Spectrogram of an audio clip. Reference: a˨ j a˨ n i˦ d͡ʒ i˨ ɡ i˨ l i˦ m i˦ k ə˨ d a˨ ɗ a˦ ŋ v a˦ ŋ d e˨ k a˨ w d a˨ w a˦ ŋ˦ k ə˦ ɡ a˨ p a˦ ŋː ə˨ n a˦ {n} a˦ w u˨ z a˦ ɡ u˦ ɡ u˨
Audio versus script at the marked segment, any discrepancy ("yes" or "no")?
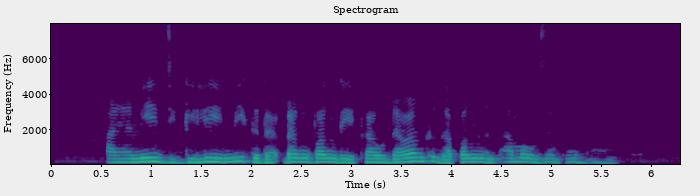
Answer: yes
